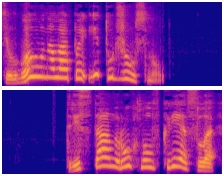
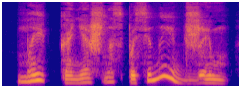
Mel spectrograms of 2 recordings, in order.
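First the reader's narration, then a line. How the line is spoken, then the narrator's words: Whisper. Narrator (Russian): прошептал он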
